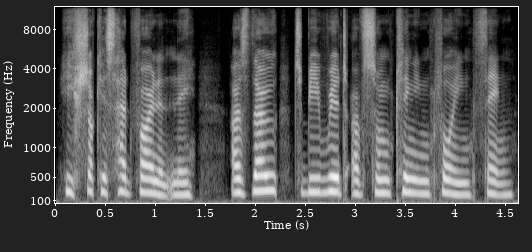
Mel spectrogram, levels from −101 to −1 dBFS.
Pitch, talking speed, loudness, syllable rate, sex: 220 Hz, 180 wpm, -17 LUFS, 4.5 syllables/s, female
